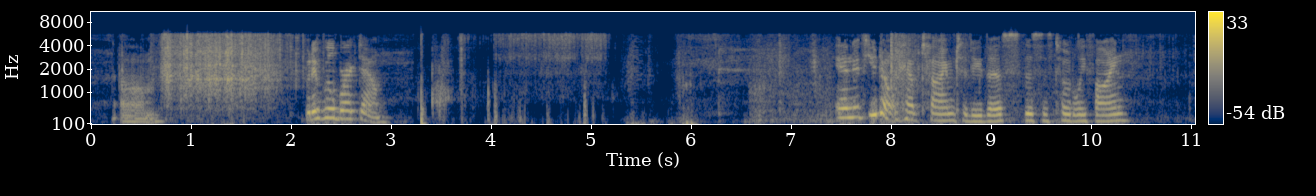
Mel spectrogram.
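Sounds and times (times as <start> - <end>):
dull low thumps: 5.4 - 6.2.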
